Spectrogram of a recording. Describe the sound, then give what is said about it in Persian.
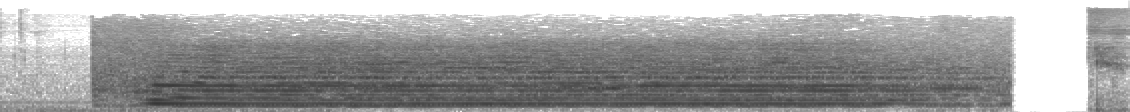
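An Ottawa LRT light rail train's horn sounds in one long, loud, steady blast lasting several seconds, with rumbling train noise underneath, then cuts off abruptly. “صدای آشنایی است صدایی است که چند وقتی است از سپتامبر پارسال مهمان شهر ما آتاوا شده”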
